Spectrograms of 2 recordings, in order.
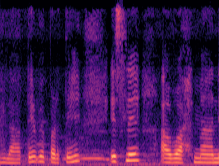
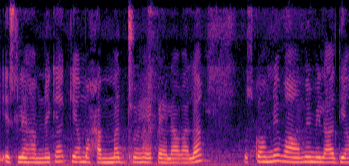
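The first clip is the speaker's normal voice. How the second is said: ordinary talk, nothing marked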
